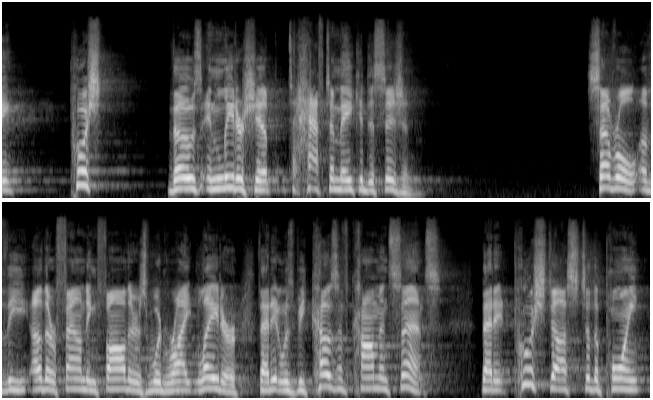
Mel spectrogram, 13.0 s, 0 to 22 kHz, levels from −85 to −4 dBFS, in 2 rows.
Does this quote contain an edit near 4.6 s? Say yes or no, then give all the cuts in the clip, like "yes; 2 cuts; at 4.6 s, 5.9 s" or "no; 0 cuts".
no; 0 cuts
